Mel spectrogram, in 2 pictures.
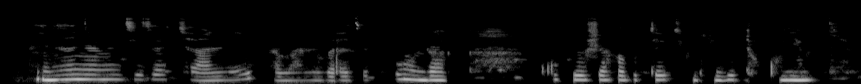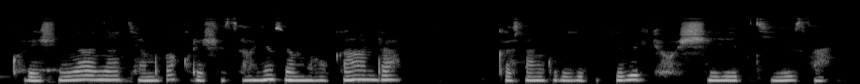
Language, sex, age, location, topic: Kinyarwanda, female, 25-35, Musanze, agriculture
